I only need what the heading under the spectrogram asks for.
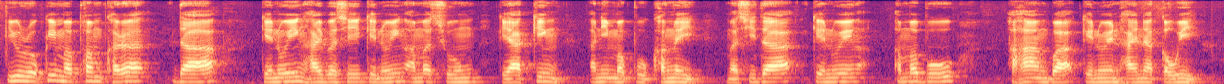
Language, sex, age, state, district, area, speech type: Manipuri, male, 60+, Manipur, Imphal West, urban, read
